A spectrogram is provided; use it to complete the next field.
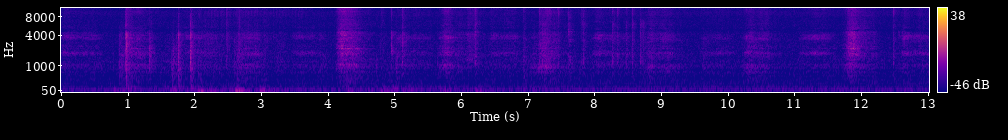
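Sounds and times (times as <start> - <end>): person breathing hard: 0.0 - 13.0
steady low hum: 0.0 - 13.0
faint clicks: 6.2 - 8.9.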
